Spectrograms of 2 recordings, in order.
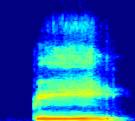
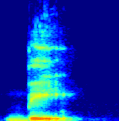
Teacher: se hablan de estos fonemas como consonantes oclusivas bilabiales una sorda y otra Sonora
